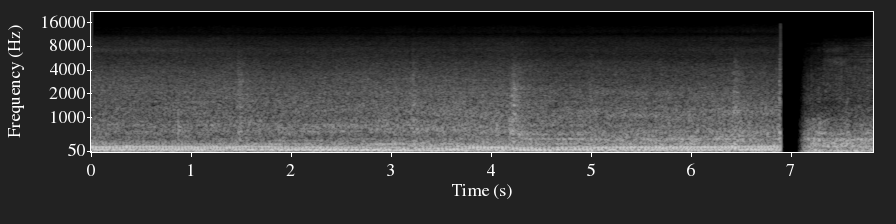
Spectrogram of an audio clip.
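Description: Steady low rumble of wind buffeting and road noise on a camera riding along on a road bicycle. It cuts out for an instant near the end, then resumes.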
